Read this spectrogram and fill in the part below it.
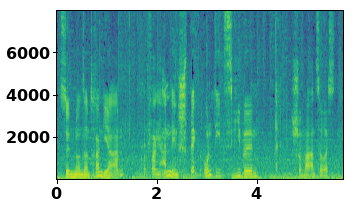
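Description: A young man casually talking through cooking at his outdoor camp, relaxed and chatty with many filler words, recorded on a camera at arm's length. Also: medium pitch, normal speed, over music. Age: young adult. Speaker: outdoor vlogger. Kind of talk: casual cooking vlog narration. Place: outdoors in a windy wood in rain. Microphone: camera mic at arm's length. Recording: outdoor wind and rain noise. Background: wind and rain.

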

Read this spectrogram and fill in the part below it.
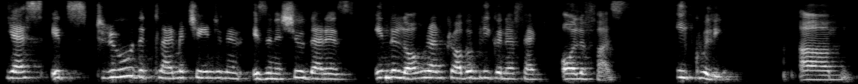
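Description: A man's voice: high voice, darkish tone, lo-fi sound. A teenage boy speaks earnestly as a youth panelist. He is indoors on a video call, delivering his points like a prepared speech. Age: teens.

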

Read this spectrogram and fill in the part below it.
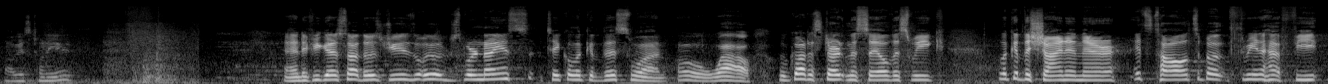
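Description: A man's voice: high-pitched, bright, forceful tone. A man presenting auction items in an informal promotional walkthrough, with enthusiastic, slangy sales patter. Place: large warehouse showroom, indoors. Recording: noticeable background noise in warehouse.

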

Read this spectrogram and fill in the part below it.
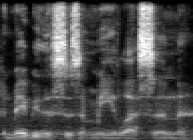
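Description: A man in his forties vlogging at home, rambling and swearing as he vents his frustrations and low mood. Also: normal speed, creaky. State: feeling low and tired. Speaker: poet vlogger. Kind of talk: casual confessional vlog. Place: indoor room with ceiling fan. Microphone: phone camera held low, close. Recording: noisy phone recording.

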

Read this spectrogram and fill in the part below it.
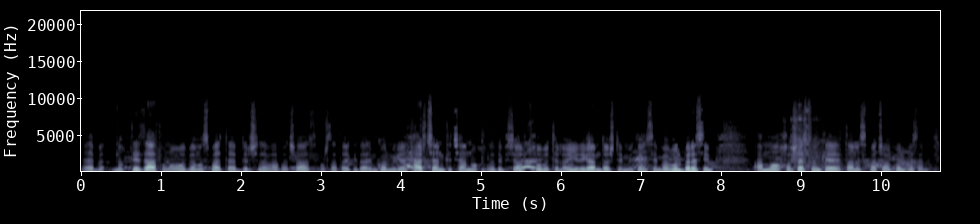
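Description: A man in his thirties with an Afghan Dari accent, a head coach answering interview questions outdoors on a handheld mic, earnest with hesitant pauses. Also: sits low, a crowd in the background. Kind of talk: post-match interview. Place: outdoor pitchside backdrop.

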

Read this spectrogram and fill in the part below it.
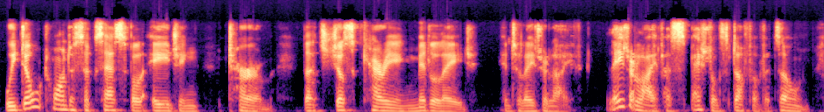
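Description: A man's voice: deep voice, slightly rough, no echo. A man giving an academic lecture from a home study over a webcam, speaking with enthusiasm and pointed emphasis. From Ireland. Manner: enthusiastic, reads quotes aloud with emphasis. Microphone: webcam on a video call. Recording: dull lo-fi video call audio, dry.

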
